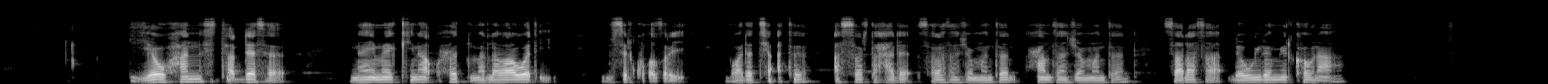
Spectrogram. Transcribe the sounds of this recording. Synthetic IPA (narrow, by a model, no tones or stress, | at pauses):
jɛwhanːɨst̪ʰad̪ːɐsɐ̰ | najmɐkʰinakʼʊħut̪mɐlːɐwawɔt̪ʼḭ | bɨsɨlkʰuχʼɨ̰t͡sʼɾḭ | bad̪ɐt̪ʃa̰ʕt̪ʰɐ | ʔasːɐɾt̪ʰɐħad̪ɐsɐlasanʃɛmːont̪ʰɐnħamsanʃɛmːont̪ʰɐn | sɐlasa̰d̪ɐwilo̞mjɪɾkʰːɐβna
